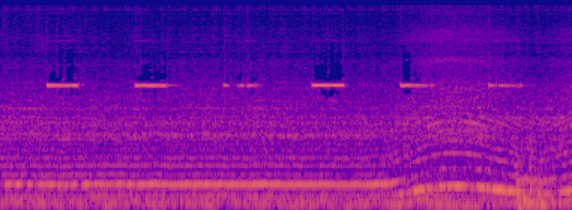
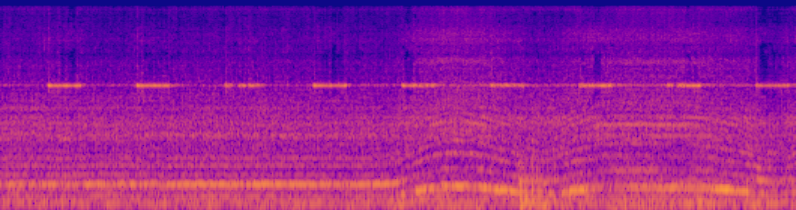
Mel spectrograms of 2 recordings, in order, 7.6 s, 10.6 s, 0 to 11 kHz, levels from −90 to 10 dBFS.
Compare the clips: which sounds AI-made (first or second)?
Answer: second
